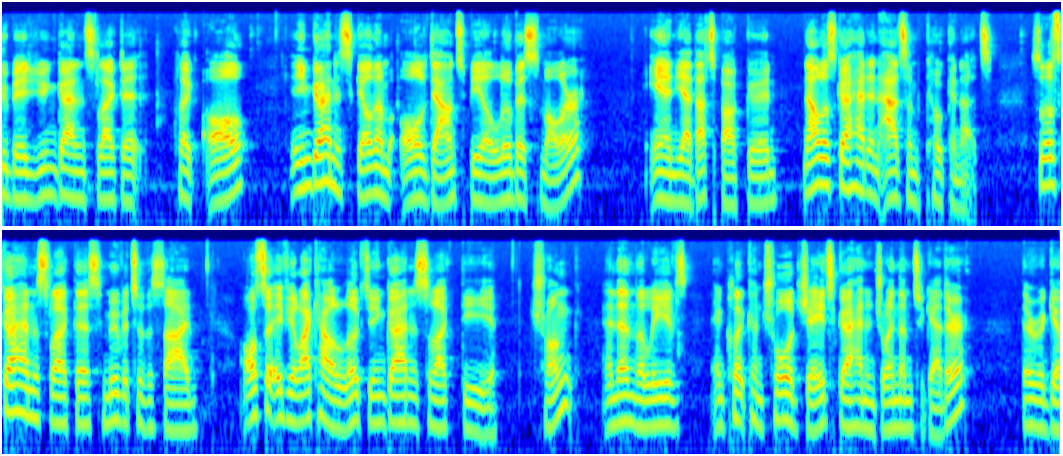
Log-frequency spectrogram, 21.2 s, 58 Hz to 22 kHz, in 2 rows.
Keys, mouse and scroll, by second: 1.5 a, 2.6 click, 2.9 middle click, 3.2 scroll down 2, 3.5 middle click, 4.1 s, 5.2 Tab, 5.4-7.1 middle drag, 7.1 scroll up 1, 7.2-9.4 middle drag, 9.4 click, 9.8-10.2 scroll down 3, 10.2 click, 11.4 click, 12.3 click, 12.6-13.0 scroll up 4, 13.5-15.1 shift+middle drag, 15.1 click, 16.9 shift+click, 18.8 ctrl+j, 19.3 click, 19.7 click, 20.2 click.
